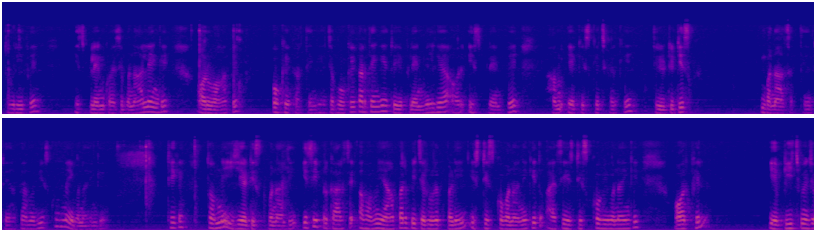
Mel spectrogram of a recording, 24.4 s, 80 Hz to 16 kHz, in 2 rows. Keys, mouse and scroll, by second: 0.0 middle click, 2.9 middle click, 3.4 middle click, 13.9 scroll up 1, 14.2 middle click, 15.0 middle click.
